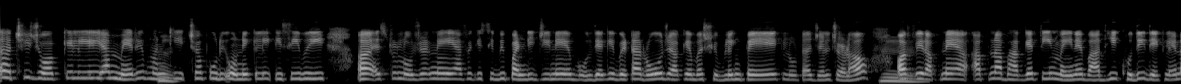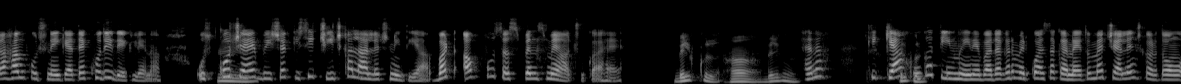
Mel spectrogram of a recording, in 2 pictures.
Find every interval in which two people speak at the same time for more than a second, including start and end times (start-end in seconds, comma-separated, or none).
none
